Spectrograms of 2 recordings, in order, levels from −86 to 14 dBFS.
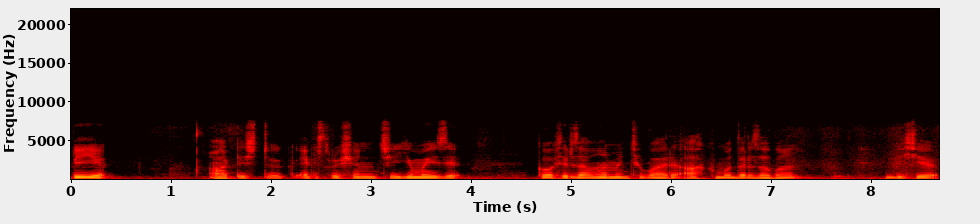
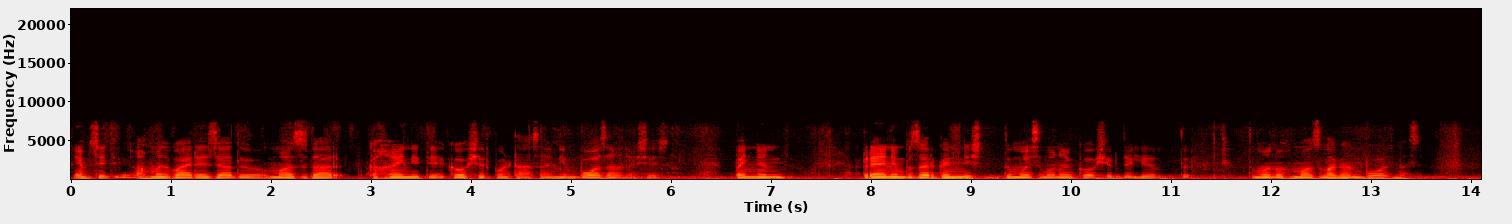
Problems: background sounds at intervals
